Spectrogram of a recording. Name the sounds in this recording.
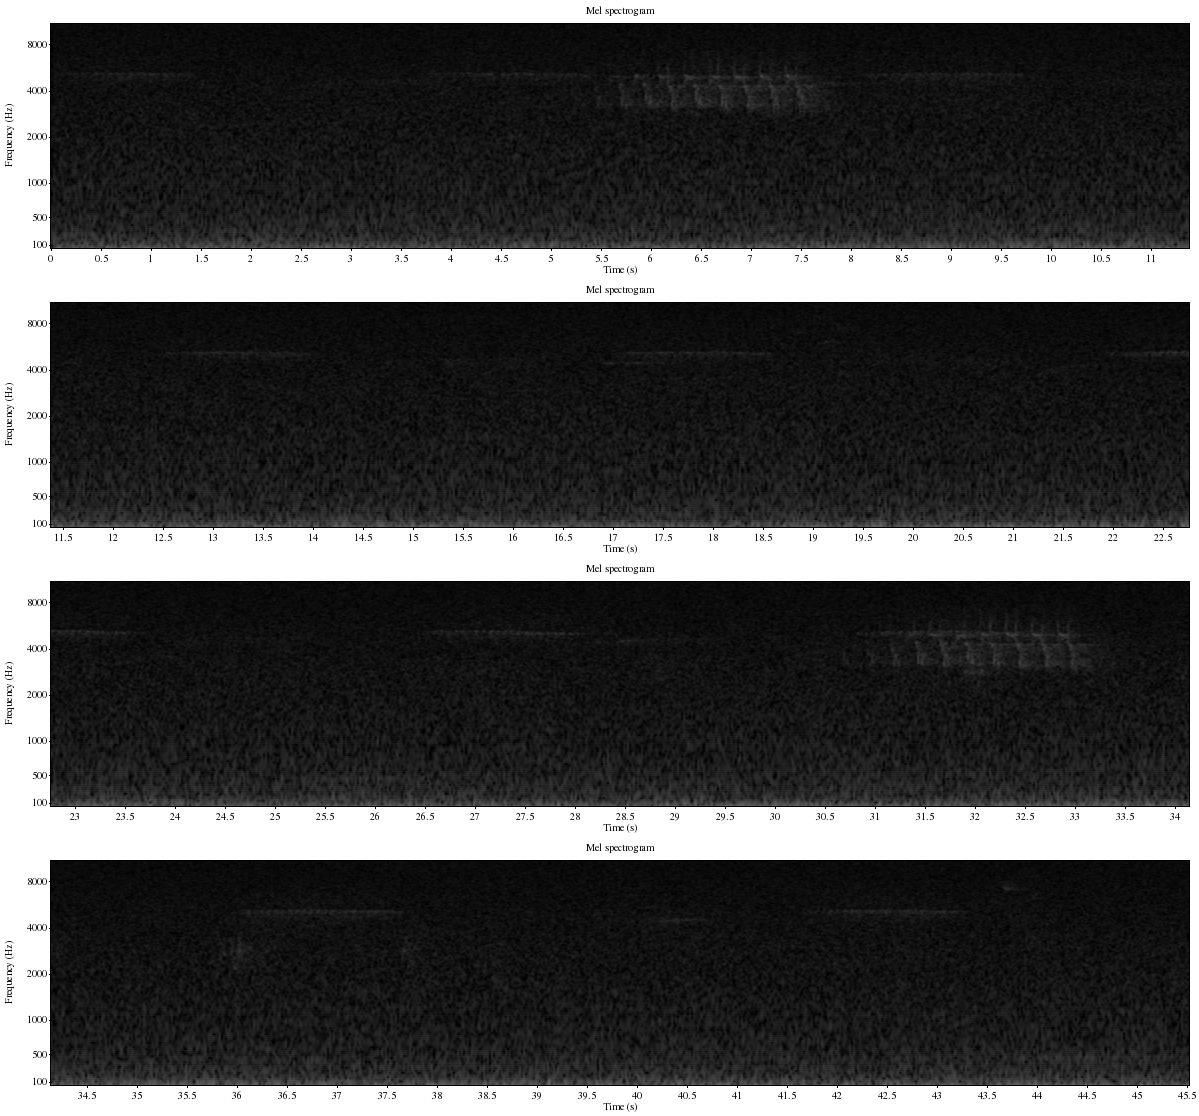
Dark-eyed Junco, Ovenbird, Red-eyed Vireo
